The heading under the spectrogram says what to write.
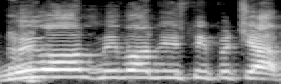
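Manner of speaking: high, loud, mock host-style call.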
